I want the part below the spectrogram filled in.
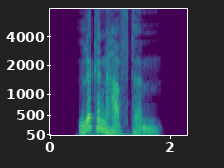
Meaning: strong dative masculine/neuter singular of lückenhaft
- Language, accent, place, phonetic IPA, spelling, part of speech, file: German, Germany, Berlin, [ˈlʏkn̩haftəm], lückenhaftem, adjective, De-lückenhaftem.ogg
